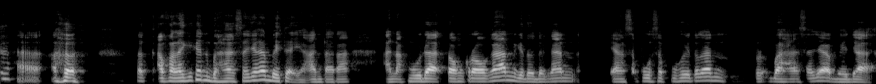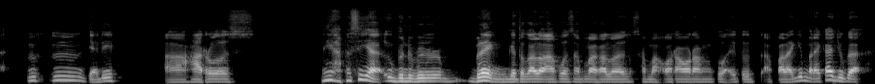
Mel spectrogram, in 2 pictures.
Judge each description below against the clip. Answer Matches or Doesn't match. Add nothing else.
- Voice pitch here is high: Doesn't match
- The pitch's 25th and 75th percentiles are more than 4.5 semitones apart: Doesn't match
